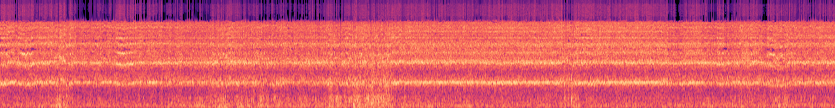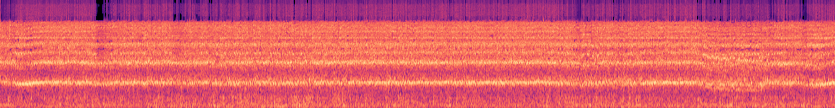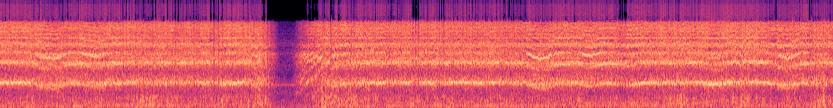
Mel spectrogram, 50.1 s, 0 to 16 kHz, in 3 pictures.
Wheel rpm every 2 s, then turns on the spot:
230, 230, 230, 230, 230, 230, 230, 230, 230, 230, 230, 240, 230, 230, 220, 210, 220, 220, 230, 130, 210, 230, 220, 220, 220.
none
